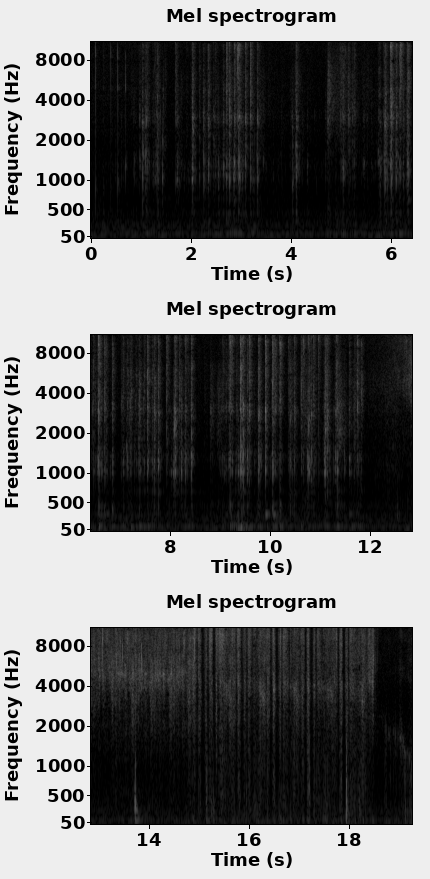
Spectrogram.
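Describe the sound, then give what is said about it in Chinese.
Steady, quick typing on a computer keyboard, a clatter of clicky keystrokes in uneven bursts, with a softer scratchy texture in the later part and no voices. “给你们听一下键盘出发音。”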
